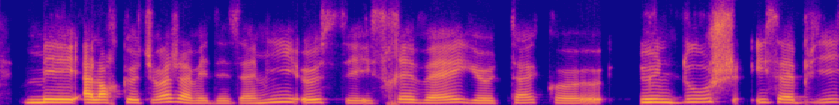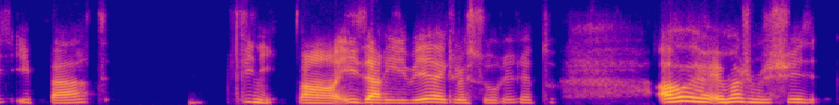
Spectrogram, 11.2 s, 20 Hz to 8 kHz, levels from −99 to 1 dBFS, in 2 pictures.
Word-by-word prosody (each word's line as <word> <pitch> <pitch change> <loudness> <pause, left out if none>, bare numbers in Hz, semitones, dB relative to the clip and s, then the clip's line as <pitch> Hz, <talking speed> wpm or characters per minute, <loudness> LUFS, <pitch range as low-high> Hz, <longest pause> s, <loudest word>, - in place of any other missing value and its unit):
Mais 230 +1 +5
alors 220 -1 +3
que 225 - -1
tu 215 0 -11
vois? 255 +3 0
J'avais 200 -8 -3
des 175 0 -11
amis, 235 +9 -4
eux, 225 - +2
c'était, 195 -6 -12
ils 180 - -10
se - - -17
réveillent, 210 -3 -2
tac, 205 +1 -7 0.7
une 240 -3 +2
douche, 260 - -4
ils 235 - -8
s'habillent, 230 +2 -5
ils 225 - -10
partent, 215 - -4 0.9
fini. 240 -3 -5
Enfin, 200 -2 +3
ils 240 0 +3
arrivaient 210 +1 +3
avec 230 -3 +1
le 210 - -4
sourire 205 +2 -12
et 215 - -9
tout. 245 +4 -28 0.7
Ah, 275 +3 +8
ouais, 290 -6 +5
et - - +5
moi, 275 +3 +4
je 255 - -2
me 235 - -2
suis 235 0 -5
225 Hz, 195 wpm, -20 LUFS, 205-240 Hz, 0.9 s, Ah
